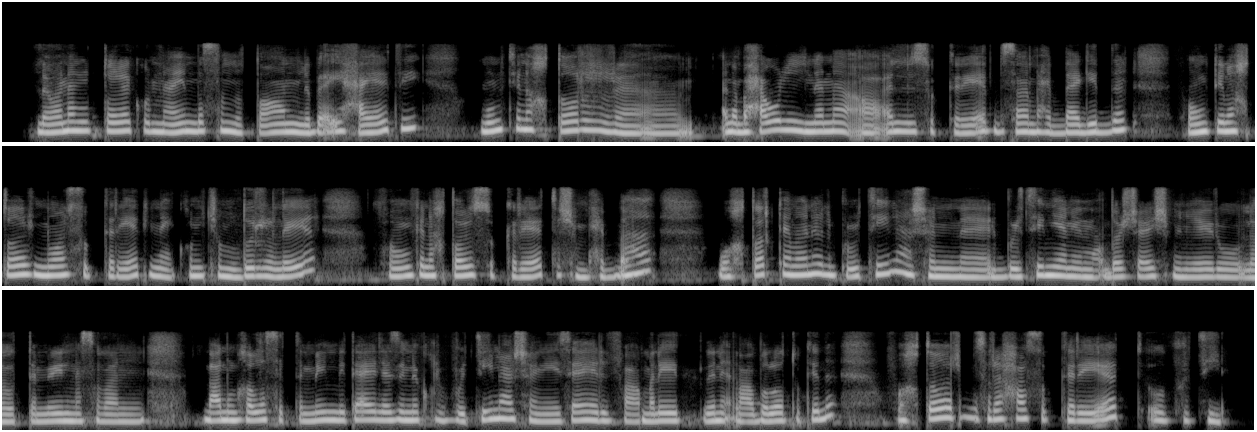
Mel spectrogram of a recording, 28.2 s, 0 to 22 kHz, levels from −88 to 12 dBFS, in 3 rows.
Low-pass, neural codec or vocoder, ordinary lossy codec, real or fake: 7.2 kHz; codec, 16 kHz, 2 kbps, X-Codec, HuBERT features, trained on balanced general audio; none; fake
